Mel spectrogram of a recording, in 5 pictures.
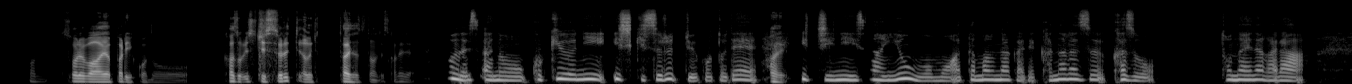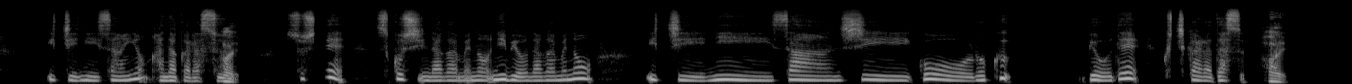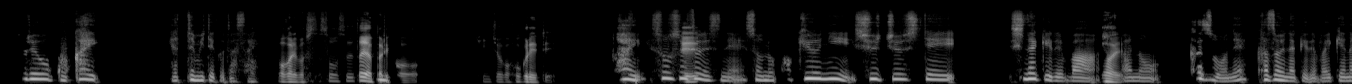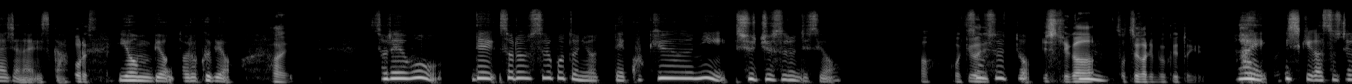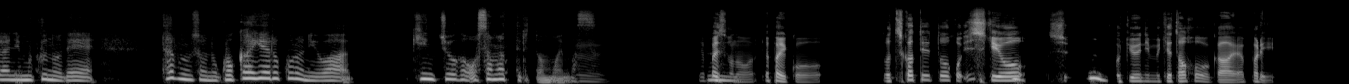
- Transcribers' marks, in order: none
- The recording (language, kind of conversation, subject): Japanese, advice, 人前で話すときに自信を高めるにはどうすればよいですか？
